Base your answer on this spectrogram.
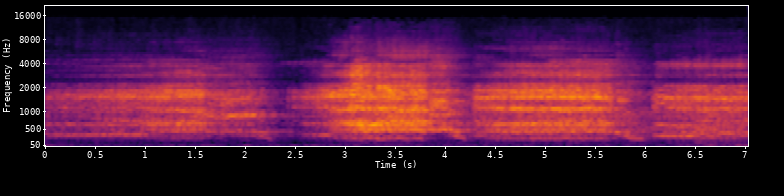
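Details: Howler monkeys calling in a Central American rainforest produce continuous rough, roaring howls in surging bursts, loudest in the middle, with short dips between waves.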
